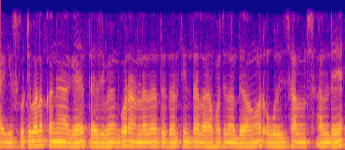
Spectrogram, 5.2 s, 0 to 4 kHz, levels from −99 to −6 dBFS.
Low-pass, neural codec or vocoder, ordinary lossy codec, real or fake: 3.6 kHz; none; none; real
